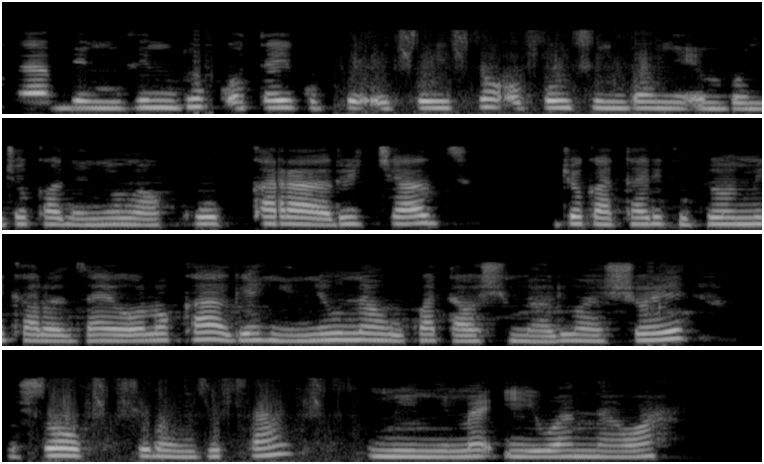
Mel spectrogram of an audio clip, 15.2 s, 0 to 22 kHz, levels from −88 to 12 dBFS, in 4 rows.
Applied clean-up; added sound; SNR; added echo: neural separator model SepFormer DNS4.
